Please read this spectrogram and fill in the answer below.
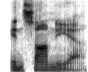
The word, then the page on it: insomnia: American English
